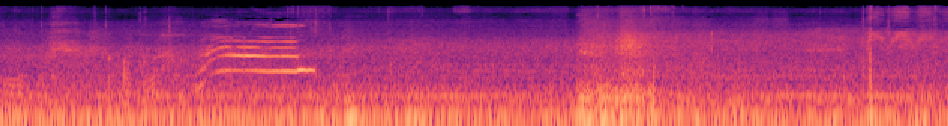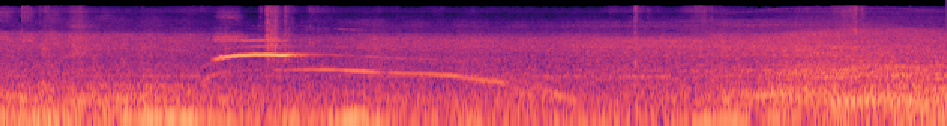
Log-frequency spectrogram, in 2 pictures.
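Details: Street cats clash in an angry white cat's territory; a short wavering yowl early on, later a rising-then-falling drawn-out wail around eight seconds, over steady low traffic hum and faint scattered clicks.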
